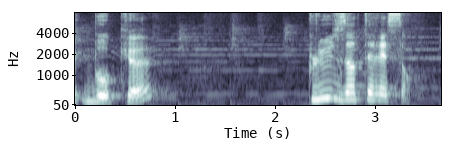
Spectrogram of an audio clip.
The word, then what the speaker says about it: plus: En général, dans une comparaison, on ne prononce pas le S de plus ou de moins, sauf quand le mot suivant commence par une voyelle. D'ailleurs, la prononciation sera Z. Plus beau que, plus intéressant,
